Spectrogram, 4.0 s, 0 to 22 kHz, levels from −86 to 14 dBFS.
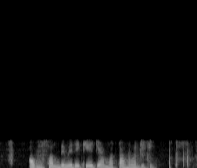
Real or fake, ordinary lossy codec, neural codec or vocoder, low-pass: fake; Opus, 32 kbps; autoencoder, 22.05 kHz, a latent of 192 numbers a frame, VITS, trained on one speaker; 3.6 kHz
